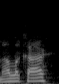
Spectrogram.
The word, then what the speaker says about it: Malaki: Malaki, his first name.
